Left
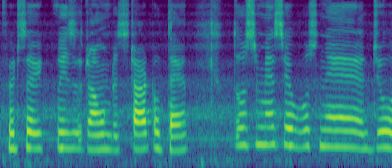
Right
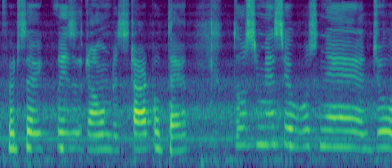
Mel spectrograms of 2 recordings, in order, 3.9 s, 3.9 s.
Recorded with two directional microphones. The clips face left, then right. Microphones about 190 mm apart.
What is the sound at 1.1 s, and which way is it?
Speech, 70° left (ahead or behind).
